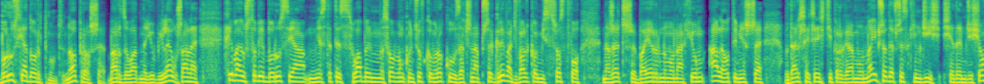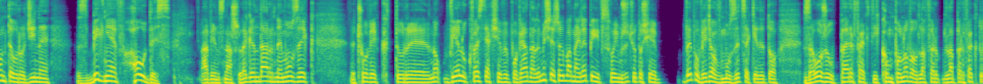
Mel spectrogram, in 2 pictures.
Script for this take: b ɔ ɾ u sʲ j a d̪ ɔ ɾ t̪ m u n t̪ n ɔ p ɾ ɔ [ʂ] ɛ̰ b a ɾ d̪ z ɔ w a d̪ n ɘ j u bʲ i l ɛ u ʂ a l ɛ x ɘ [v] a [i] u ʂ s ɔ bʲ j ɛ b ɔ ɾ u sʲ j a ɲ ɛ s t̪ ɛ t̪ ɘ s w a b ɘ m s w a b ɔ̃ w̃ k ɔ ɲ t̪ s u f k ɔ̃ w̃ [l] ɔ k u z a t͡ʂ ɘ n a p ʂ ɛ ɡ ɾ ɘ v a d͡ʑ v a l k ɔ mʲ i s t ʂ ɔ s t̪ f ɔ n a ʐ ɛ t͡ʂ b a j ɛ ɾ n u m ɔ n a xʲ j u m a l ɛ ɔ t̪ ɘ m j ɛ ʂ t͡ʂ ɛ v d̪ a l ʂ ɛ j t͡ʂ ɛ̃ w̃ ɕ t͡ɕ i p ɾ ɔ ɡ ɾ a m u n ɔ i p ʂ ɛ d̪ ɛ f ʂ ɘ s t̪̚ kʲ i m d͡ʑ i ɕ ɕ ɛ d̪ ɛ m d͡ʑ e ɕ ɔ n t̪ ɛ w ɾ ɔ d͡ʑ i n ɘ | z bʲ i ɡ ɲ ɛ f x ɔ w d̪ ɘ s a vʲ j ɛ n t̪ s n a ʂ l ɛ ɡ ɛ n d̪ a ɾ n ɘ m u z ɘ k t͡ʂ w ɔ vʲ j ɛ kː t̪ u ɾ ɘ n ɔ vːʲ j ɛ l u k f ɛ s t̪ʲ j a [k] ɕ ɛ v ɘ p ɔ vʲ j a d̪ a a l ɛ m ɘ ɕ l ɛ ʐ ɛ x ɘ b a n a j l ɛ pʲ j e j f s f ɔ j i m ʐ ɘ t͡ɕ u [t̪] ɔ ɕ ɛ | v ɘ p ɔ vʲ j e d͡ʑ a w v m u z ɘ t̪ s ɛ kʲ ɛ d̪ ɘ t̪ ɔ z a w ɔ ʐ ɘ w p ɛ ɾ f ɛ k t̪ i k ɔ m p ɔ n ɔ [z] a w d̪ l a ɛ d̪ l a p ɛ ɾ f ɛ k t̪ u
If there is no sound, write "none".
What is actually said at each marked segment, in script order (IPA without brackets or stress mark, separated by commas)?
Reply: ʂ, b, j, ɾ, x, t̪, v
